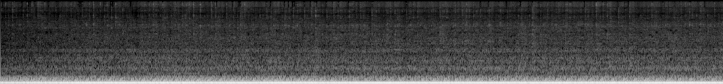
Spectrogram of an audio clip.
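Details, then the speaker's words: LS-swapped OBS truck V8, cold start after a spark plug check for an earlier misfire: deep, steady rumble at a raised cold idle, even beat with no miss. Sounds way better; normal cold idle. "damn it sounds way better see how this stuff is working that's not bad cold start"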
